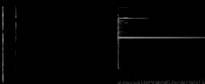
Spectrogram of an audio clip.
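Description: Animated end-screen sound effects: two quick clicks at the start, then a little over a second in a single high notification-bell ding that rings on and fades away.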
